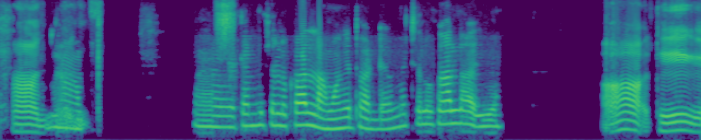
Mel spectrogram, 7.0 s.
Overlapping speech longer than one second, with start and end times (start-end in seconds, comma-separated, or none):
none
